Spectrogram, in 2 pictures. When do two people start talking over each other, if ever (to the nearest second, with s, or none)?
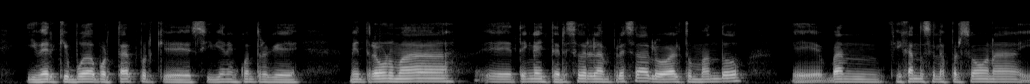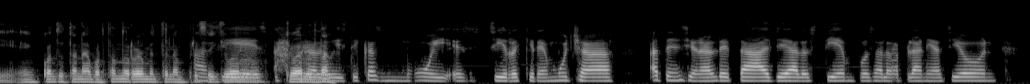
12 s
